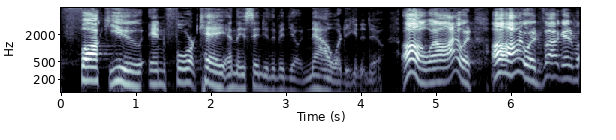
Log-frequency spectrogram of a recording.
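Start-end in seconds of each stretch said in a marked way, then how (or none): 0.0-1.1 much louder, a spat-out insult; mock taunt. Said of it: "they go". 4.6-6.9 higher and louder, spluttering; a know-it-all caught off guard; flustered purist. Retold or imitated. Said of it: "I literally talk like that".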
